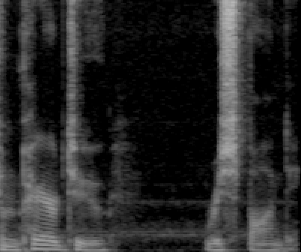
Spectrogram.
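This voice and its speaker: The speech comes at a very slow tempo. There is some breathiness in the voice. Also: man. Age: 70s. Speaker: Bible teacher. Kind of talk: devotional Bible teaching. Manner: halting.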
